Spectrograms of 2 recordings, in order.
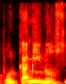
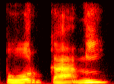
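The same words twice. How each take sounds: First: Said in the usual way. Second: Por cami slowly split as por, ca, mi; syllable by syllable. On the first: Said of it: "cuando digo por caminos". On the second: Shown as a demonstration. Teacher counting up to the accented syllable, slow split por cami. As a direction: count out por, ca, mi, stopping on stressed "mi". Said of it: "acá va el acento".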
